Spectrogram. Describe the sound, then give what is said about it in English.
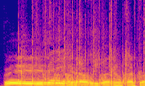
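A burst of scattered clapping from a few people, fairly loud, runs the whole way through while a voice holds a long, drawn-out cheer over it. “And I think that is worth a round of applause for the son of the goddess staying awake on the train because he was so fed up with it.”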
